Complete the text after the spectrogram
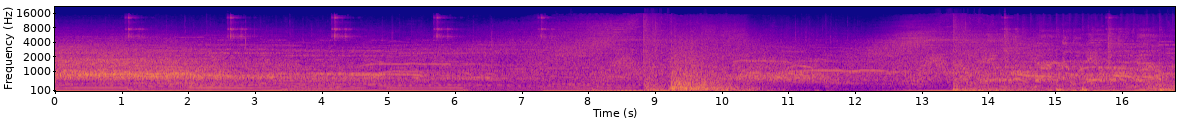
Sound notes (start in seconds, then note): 4.2 audience cheering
